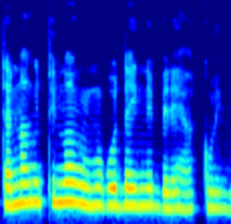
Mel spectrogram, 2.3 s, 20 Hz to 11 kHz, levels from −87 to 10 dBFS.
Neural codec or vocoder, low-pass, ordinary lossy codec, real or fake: autoencoder, 22.05 kHz, a latent of 192 numbers a frame, VITS, trained on one speaker; none; none; fake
